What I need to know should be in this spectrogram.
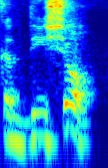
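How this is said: The word ends with an 'o' vowel. "In West Syriac it is Kadisho"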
